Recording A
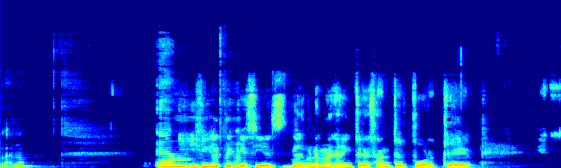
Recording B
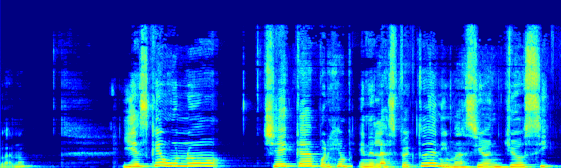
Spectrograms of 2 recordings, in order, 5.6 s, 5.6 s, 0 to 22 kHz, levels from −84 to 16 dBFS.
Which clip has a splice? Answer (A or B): B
